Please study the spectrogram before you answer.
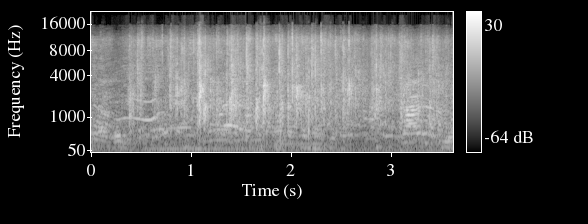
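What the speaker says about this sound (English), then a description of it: "I want for the all Korankos to also clap for itself" Audience clapping at a gathering of the Korankos organization: dense, steady crowd applause with some cheering voices mixed in, moderately loud throughout.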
